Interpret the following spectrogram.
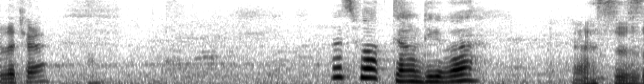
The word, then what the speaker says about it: Delhi: colonizer names cuz the pronunciation Delhi is a colonizer pronunciation like Bombay that's a colonizer name. Mumbai is what the locals call it. Di is what the locals call it. Not Delhi.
